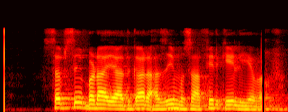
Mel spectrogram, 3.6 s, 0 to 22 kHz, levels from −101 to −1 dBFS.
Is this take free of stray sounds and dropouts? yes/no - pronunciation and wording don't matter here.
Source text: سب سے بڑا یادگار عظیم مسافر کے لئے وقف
no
